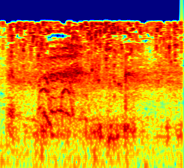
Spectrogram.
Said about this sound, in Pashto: دغسه اوس د مخ ته اوبه واچوه.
